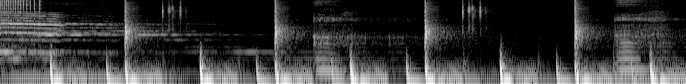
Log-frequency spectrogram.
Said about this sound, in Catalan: I ara entrem en la secció de format lliure, escoltant un tema de …, ….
